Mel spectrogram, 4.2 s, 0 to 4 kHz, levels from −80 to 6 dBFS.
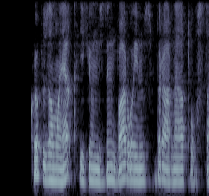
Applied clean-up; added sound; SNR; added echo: neural separator model SepFormer DNS4.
